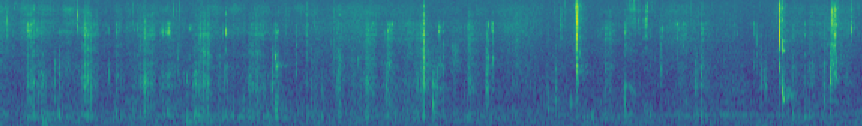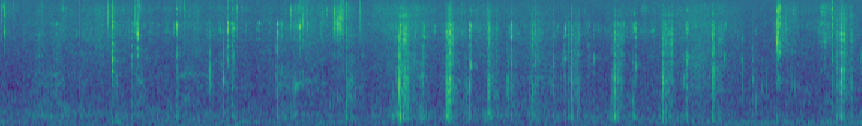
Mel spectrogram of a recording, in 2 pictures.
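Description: A woman chewing grilled chicken, with many short sharp clicks and smacks from her mouth.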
